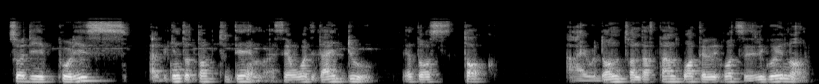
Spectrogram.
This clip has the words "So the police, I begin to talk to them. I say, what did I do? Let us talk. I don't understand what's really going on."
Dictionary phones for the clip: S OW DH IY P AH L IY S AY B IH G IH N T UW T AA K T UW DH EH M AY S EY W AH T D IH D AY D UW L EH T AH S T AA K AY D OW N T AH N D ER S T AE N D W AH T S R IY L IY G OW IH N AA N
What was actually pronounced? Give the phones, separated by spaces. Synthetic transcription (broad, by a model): S OW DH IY P AH L IY S AY B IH G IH N T UW T AA K T UW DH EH M AY S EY W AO T D IH D AY D UW L EH T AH S T AA K AY D OW N T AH N D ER S T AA N D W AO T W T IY IY G OW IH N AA N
